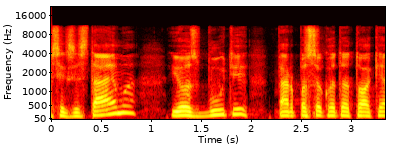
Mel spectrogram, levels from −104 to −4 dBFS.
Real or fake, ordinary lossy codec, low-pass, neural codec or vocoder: real; AAC, 48 kbps; 10.8 kHz; none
